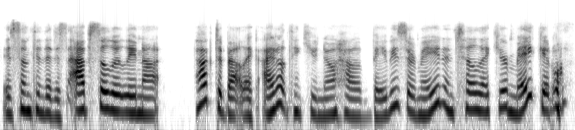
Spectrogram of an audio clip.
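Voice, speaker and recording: A woman talking as a guest in a casual interview over a video call. She tells stories with lively energy, laughs often and acts out the lines of the people she quotes. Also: fairly high pitch, fast talker, no room sound.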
